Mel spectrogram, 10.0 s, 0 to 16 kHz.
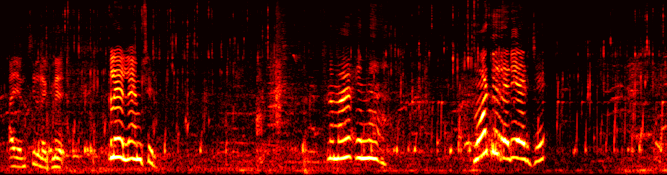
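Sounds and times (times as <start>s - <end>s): water trickling in plastic bottle: 0.0s - 10.0s.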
